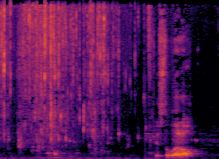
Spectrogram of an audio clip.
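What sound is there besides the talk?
water splashed onto head from hands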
